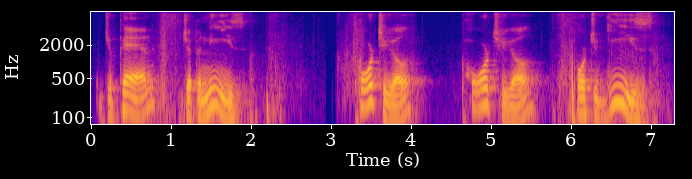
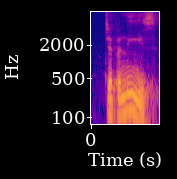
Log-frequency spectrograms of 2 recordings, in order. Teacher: Japanese is stressed on the last syllable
